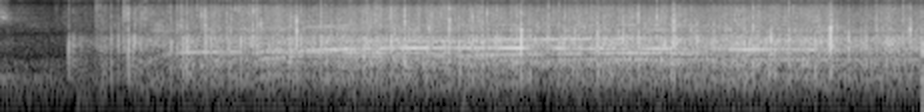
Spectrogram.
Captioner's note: cheers, applause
